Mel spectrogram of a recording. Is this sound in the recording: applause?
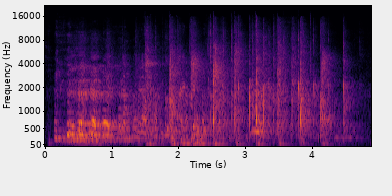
yes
